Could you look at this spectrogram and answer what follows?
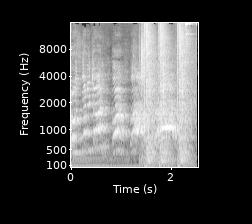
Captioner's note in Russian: выстрелы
